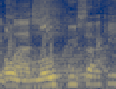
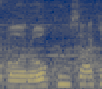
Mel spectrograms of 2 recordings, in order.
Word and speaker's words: Oroku Saki: it was on point the way he pronounces his RS were're not wasn't right he was say oroku saki it should be oroku saki if he was technically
